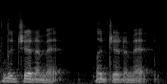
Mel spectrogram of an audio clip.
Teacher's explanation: we don't say legitimate with a strong T at the end. We often just use a stop T there.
